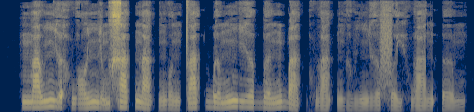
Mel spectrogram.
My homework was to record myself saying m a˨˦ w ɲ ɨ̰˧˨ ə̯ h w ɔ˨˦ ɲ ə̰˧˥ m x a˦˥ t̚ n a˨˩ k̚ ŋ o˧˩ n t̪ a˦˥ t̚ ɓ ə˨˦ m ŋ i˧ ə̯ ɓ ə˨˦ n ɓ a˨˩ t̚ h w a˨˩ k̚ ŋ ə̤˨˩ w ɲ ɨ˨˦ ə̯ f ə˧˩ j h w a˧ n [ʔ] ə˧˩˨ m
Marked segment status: correct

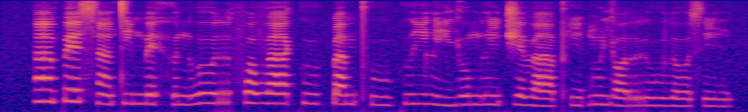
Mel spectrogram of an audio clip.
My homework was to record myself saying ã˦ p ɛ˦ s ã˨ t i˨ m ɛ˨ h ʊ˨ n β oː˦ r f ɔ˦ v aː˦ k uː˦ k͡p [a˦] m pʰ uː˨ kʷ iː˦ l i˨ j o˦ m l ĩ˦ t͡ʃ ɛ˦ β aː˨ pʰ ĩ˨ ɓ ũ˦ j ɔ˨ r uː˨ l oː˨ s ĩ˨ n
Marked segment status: correct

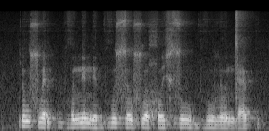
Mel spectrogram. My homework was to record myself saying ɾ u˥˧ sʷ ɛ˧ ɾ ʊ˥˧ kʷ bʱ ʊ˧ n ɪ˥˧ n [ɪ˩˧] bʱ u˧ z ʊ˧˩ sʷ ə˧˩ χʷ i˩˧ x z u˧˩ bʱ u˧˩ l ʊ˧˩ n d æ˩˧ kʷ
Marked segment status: correct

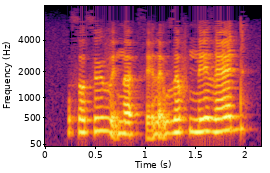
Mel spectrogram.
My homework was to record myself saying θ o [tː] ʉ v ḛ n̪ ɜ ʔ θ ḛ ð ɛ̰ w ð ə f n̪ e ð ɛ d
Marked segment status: incorrect: θ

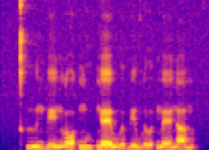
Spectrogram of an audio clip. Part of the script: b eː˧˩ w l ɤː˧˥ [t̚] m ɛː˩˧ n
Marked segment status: correct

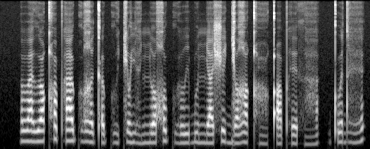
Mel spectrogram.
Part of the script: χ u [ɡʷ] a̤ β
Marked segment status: incorrect: kʷ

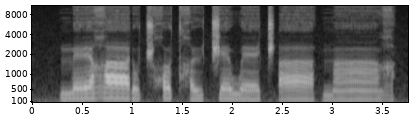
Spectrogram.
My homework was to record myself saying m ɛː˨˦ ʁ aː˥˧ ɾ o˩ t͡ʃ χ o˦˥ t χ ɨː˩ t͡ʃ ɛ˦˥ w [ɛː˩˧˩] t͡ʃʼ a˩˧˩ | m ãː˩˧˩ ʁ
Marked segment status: incorrect: ɛː˨˩˦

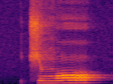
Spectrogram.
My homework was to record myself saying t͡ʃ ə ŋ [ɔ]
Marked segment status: correct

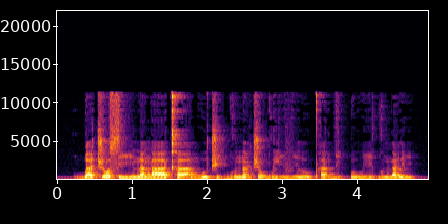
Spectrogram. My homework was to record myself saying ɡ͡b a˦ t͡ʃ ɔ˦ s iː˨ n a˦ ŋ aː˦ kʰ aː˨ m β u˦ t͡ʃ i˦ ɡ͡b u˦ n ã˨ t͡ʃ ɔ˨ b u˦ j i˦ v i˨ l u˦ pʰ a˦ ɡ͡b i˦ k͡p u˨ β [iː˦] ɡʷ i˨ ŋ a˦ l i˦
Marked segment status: incorrect: iː˦˨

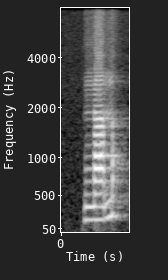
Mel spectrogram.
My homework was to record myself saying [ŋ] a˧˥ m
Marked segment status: correct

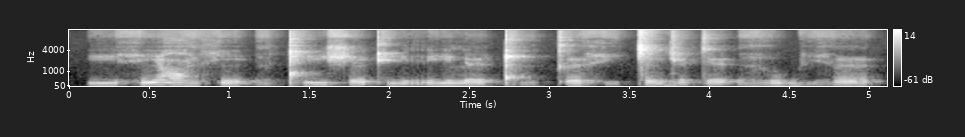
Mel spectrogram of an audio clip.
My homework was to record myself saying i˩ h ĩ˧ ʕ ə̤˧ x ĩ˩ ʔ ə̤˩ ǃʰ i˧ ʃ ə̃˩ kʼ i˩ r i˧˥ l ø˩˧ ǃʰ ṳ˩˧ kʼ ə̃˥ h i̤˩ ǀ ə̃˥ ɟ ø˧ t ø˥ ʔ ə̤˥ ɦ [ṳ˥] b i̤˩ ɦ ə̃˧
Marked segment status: incorrect: u˥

